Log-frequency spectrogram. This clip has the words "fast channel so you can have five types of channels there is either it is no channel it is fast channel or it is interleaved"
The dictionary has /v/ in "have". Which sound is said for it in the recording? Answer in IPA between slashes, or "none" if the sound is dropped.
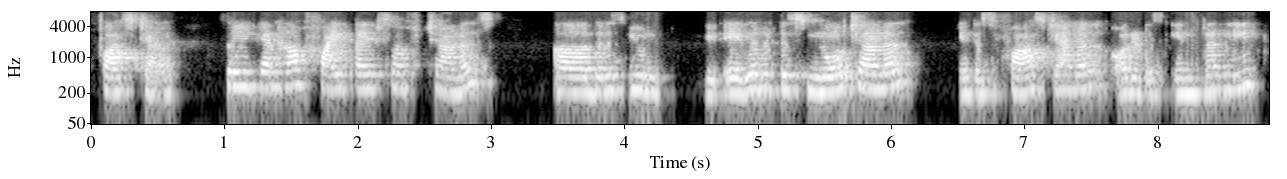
/v/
